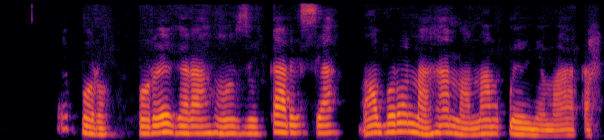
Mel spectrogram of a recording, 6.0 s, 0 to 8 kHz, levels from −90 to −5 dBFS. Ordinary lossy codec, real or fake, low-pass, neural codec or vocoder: MP3, 48 kbps; fake; 7.2 kHz; codec, 24 kHz, 3.1 kbps, DualCodec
